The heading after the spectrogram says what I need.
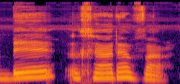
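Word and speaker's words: בחרבה: Então, Asher, Beharavá, tá? A pronúncia é Beharavá, ok?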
